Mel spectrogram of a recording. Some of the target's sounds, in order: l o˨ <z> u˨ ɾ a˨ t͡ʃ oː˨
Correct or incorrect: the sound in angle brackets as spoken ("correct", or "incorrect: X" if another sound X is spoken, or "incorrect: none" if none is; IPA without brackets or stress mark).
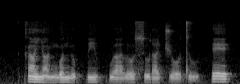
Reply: incorrect: s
